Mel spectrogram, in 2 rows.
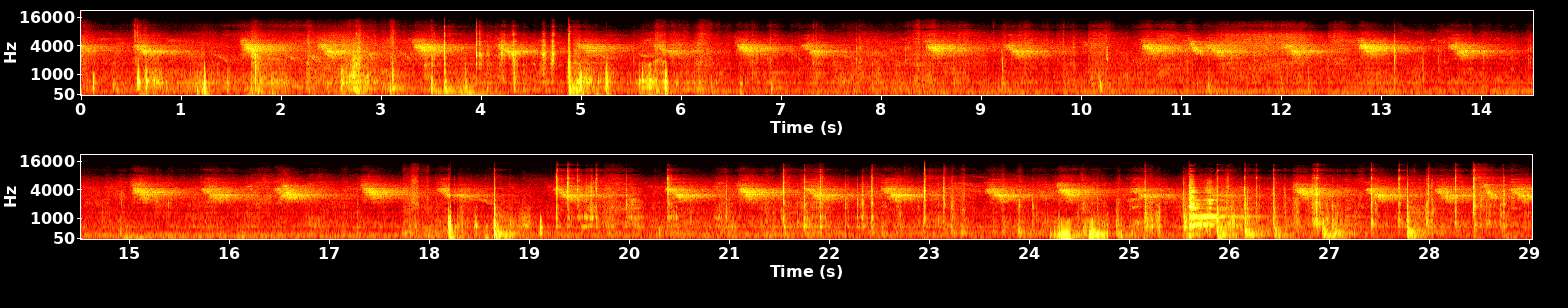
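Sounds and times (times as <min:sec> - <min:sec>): bird chirping: 0:00.0 - 0:29.0
sharp clicks and knocks: 0:02.6 - 0:06.0, 0:17.9 - 0:24.2, 0:24.8 - 0:29.0.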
